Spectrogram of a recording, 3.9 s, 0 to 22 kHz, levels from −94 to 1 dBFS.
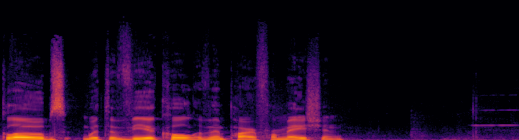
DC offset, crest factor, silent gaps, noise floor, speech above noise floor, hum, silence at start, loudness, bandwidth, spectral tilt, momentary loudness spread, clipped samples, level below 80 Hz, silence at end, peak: under 0.1%; 20 dB; none; -66 dBFS; 40 dB; none; 0.05 s; -28 LUFS; 14 kHz; -6.5 dB/octave; 11 LU; under 0.1%; -60 dBFS; 1.3 s; -8 dBFS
